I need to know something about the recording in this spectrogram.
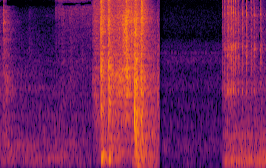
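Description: A metal tray slides into an oven with a rattle.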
